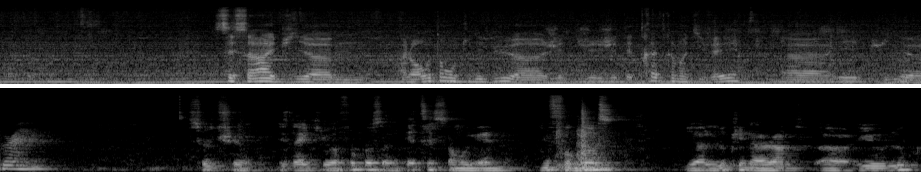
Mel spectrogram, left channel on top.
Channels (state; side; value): different; both; correlation -0.01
